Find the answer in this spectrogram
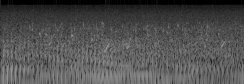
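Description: Water pouring and gurgling in small rising blips from a jug's spigot, over a steady low hum.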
